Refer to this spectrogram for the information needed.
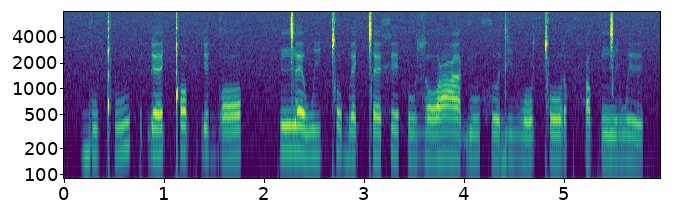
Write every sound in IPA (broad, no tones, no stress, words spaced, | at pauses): ɡuǃʰu | ɗɛǃɔkɗe ɡɔ | ŋ͡ǀɛ wiǀobɛ ǀɛxehu zɔʕaɠu xʊdi vo ǀoɾɔkħɔkŋ͡ǀi wɪ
